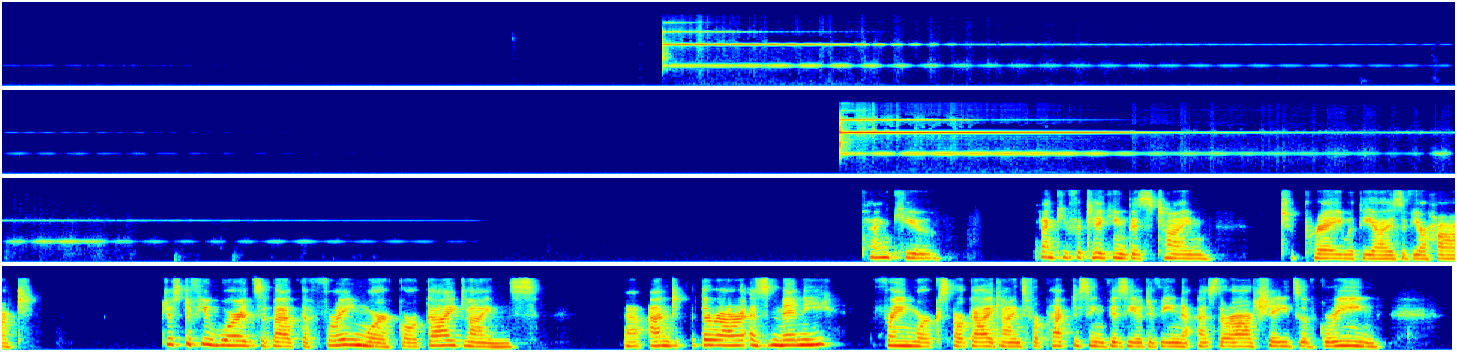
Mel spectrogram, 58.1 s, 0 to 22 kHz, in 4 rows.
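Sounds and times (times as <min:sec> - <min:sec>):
meditation bell ringing: 0:06.6 - 0:16.4, 0:22.9 - 0:34.0.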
